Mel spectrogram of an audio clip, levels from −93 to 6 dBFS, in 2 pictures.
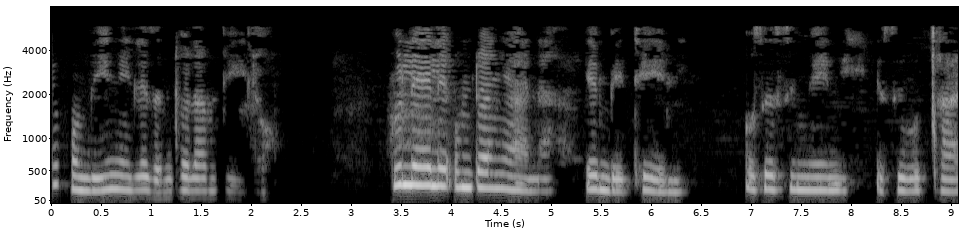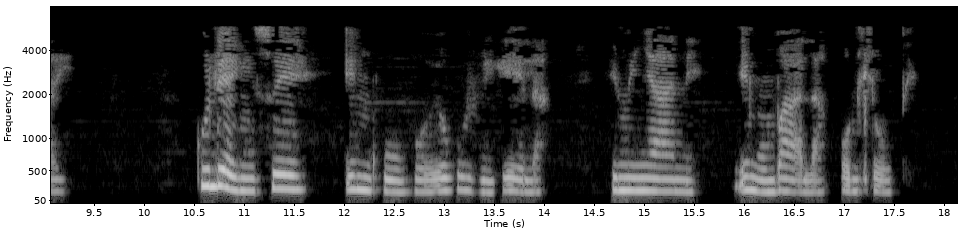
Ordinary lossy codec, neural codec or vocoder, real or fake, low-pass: MP3, 24 kbps; none; real; 7.2 kHz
